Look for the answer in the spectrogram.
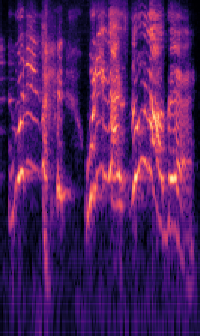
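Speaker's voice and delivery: rising, loud disbelieving call; incredulous shout. Pretend. Speaker calling out to overwhelmed people, incredulous shout. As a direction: yell out in disbelief at them.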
